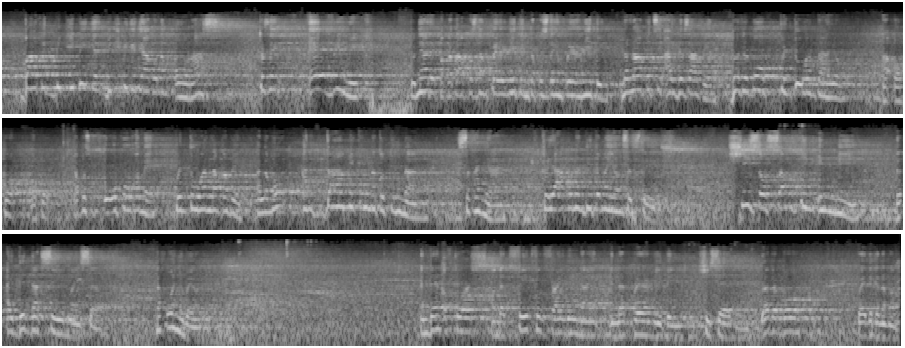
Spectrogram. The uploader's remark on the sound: This talk was recorded from Rizal Grand Feast 2016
